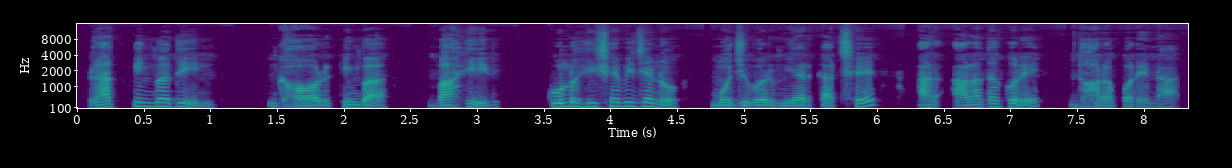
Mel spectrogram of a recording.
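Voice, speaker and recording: A man narrating a novel as an audiobook in a measured storytelling manner. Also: mid-range voice, dark tone, no echo.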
